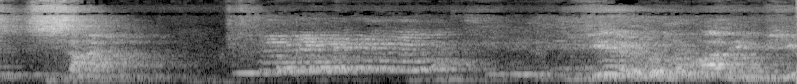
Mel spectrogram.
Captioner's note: giggles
